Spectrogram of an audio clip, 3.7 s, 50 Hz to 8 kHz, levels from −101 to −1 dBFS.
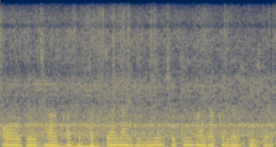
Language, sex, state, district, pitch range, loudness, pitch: Marwari, female, Rajasthan, Churu, 155-175 Hz, -16 LUFS, 165 Hz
